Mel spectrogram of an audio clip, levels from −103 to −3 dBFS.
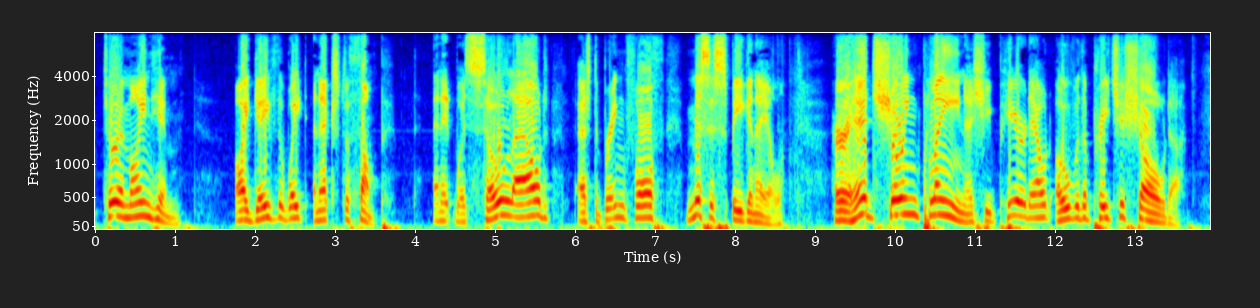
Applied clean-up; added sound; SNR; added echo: none; none; none; none.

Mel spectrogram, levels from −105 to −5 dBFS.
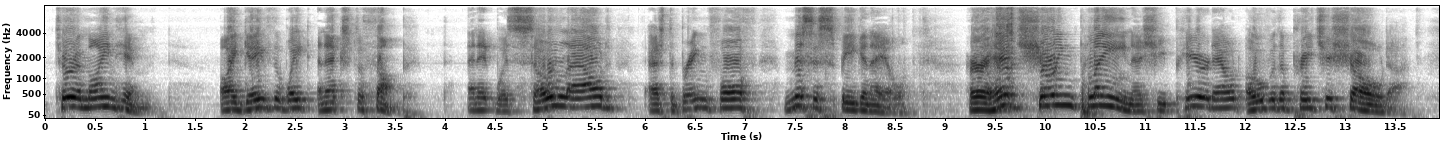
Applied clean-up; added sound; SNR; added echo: none; Tools; 13 dB; reverberation time 0.3 s.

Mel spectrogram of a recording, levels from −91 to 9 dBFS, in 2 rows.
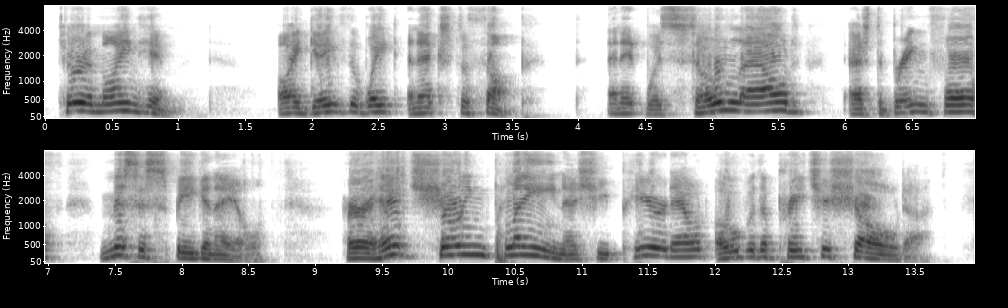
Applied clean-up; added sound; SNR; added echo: neural mask model DeepFilterNet 3.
